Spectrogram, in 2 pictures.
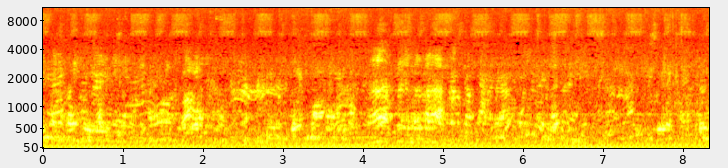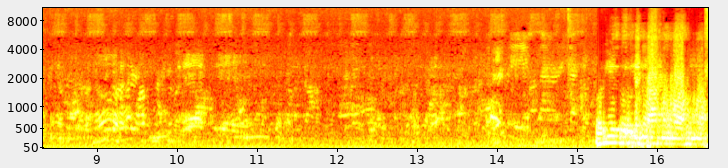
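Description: An elderly man speaks into a microphone, heard through loudspeakers.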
